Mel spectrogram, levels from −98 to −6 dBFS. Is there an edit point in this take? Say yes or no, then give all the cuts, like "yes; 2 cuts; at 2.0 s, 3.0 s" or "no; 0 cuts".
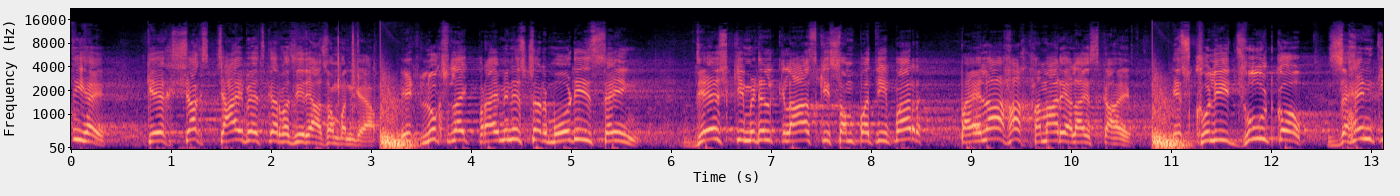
yes; 2 cuts; at 3.1 s, 10.8 s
